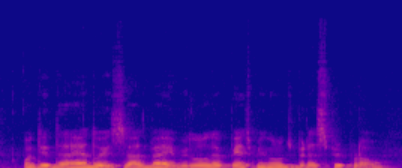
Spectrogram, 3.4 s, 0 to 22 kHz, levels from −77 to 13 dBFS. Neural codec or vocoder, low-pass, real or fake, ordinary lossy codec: none; 19.8 kHz; real; none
